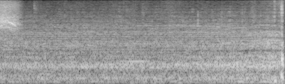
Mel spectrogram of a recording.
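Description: Steady crowd murmur in a ballpark, heard under a pause in the TV commentary.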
